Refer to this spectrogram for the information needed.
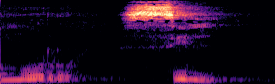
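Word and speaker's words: mursil (مُرْسِل): Der er forskel mellem mursal og mursil. Den første der med fath sin, stregen er over bogstaven. Den anden med kasr sin, stregen er under bogstaven.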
